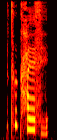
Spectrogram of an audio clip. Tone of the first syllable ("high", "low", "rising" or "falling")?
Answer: falling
